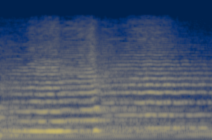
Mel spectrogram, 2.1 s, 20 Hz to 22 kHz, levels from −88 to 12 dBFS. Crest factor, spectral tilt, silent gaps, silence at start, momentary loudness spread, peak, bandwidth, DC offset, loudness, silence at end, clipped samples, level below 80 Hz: 16 dB; -5.5 dB/octave; none; 0 s; 10 LU; -4 dBFS; 12 kHz; under 0.1%; -19 LUFS; 0 s; under 0.1%; -62 dBFS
